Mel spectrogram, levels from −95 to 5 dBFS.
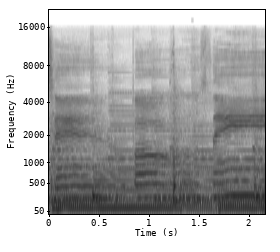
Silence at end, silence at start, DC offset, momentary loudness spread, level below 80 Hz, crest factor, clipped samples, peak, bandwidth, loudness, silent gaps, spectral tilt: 0 s; 0 s; under 0.1%; 3 LU; -36 dBFS; 14 dB; under 0.1%; -4 dBFS; 15 kHz; -18 LUFS; none; -6.5 dB/octave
